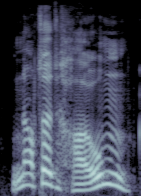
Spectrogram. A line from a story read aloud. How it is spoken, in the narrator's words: cried the vibrant voice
